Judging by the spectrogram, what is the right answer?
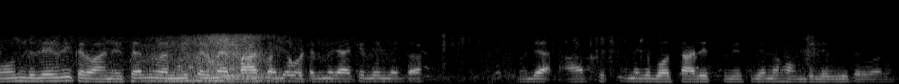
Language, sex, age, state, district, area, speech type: Urdu, male, 18-30, Uttar Pradesh, Gautam Buddha Nagar, urban, conversation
